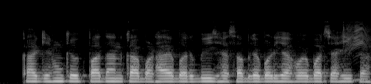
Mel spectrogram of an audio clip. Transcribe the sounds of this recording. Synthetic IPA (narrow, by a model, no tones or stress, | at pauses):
kaɡeɦũkeʊt̪̚paːd̪ənkabəɽ̤aebəɾbiːd͡ʒɦɛsəblebəɽ̤ijaɦoebəɾt͡ʃaːɦika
